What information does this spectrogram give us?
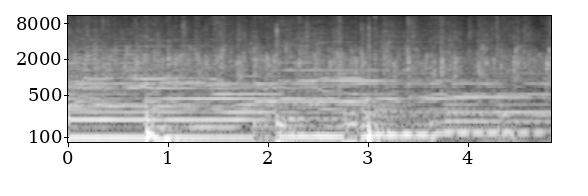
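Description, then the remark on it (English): An audience claps steadily for Jesus, a dense crackle of many hands, over a sustained, loud musical backing with low held tones. “Give one big hand clap for Jesus.”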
